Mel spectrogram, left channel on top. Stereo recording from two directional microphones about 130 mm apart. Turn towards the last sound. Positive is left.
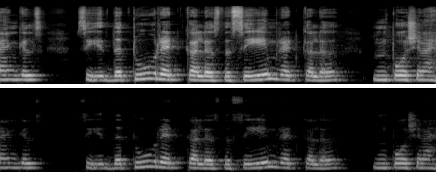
turn(degrees=-30)  # may be behind; listen again after turning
